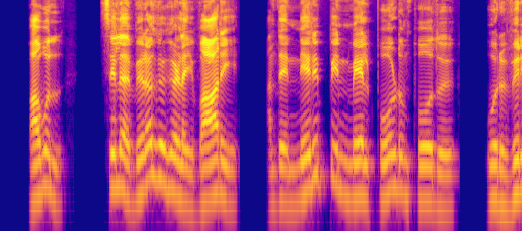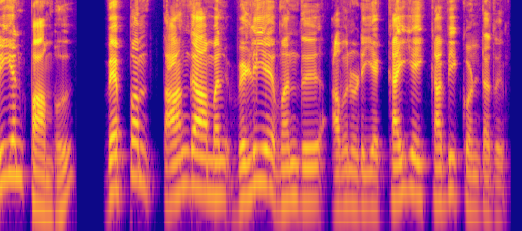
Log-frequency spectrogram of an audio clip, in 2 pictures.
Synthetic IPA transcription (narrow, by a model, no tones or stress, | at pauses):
pɐʋɯl | sɪlɐʋɪɾɐɣɯɣɐɭɐɪʋaːɾi | ʔɐnd̪ɐnɛɾɯpːɪnmeːlpoːɽɯmpoːðɯ | ɔɾɯʋɪɾɪjɐnpaːmbɯ | ʋɛpːɐmt̪aːŋɡaːmɐlʋɛɭɪjeːʋɐnd̪ɯʔɐʋɐnɯɽɐjɐkɐjːɐɪkːɐʋikːɔɳɖɐðɯ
